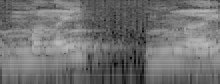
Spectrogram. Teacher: aquele e soa como I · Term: ditongo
